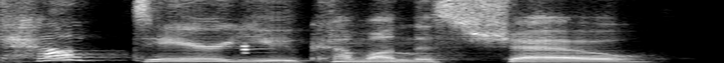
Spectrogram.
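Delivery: put-on scolding tv host voice. Imitating a talk show host scolding his guests: imitating Jeremy Kyle scolding. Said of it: "very kind of scolding of his guests".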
